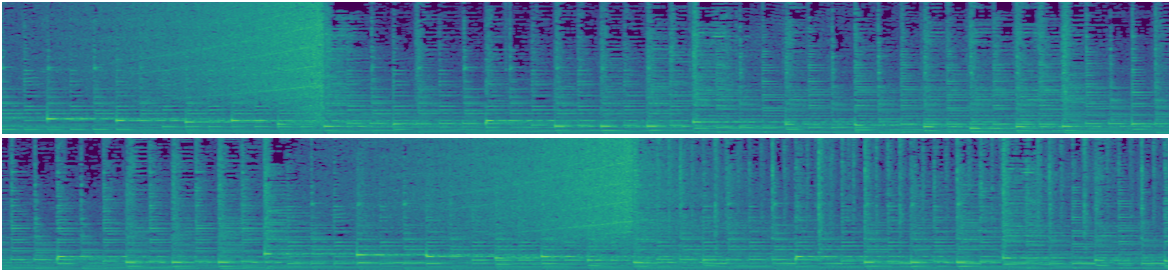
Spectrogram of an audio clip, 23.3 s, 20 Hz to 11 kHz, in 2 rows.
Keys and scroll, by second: 7.7 -, 8.0 4, 8.1 Return, 10.7-11.7 typing.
